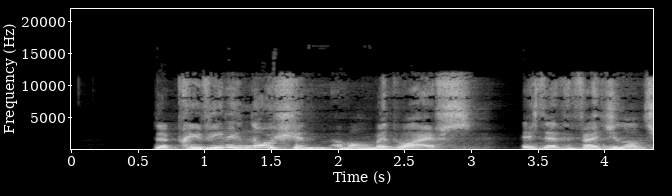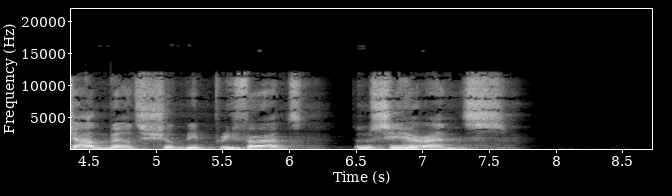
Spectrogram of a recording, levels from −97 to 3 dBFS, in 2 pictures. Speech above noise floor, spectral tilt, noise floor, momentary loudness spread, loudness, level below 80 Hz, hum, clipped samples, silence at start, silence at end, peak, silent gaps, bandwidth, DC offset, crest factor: over 74 dB; -4.5 dB/octave; under -90 dBFS; 7 LU; -17 LUFS; -52 dBFS; none; under 0.1%; 0.65 s; 1.1 s; -4 dBFS; none; 12.5 kHz; under 0.1%; 14 dB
